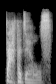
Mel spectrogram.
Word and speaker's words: daffodils: the same thing with daffodils okay so three syllables the stress on the first nice round open shape of the mouth daffodils other ways to mark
